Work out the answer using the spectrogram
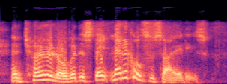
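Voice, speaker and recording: With a Brooklyn accent, a man talks at a moderate pace with very wide pitch swings. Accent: Brooklyn accent, retained. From Brooklyn, New York. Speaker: criminal defense lawyer. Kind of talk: interview.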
